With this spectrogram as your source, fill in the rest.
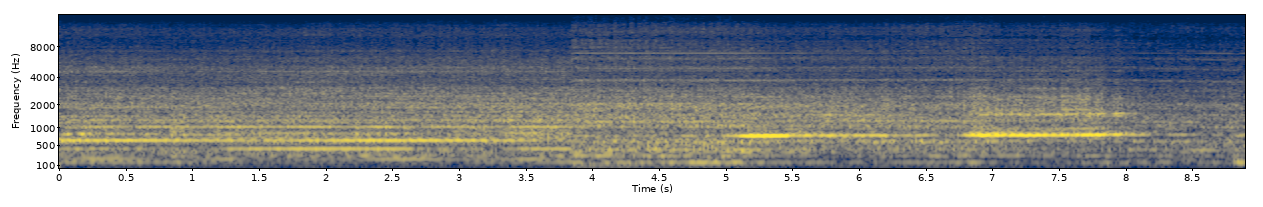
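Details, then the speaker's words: Milling spindle on a heavy roughing helix-spiral cut into a hole (to 26 mm diameter): whine steps down in pitch partway and sags again near the end, losing almost 200 RPM under load; the cutter survived. "Did you hear how it broke down when it was doing that helix spiral in the hole? I could hear that it broke down almost 200 RPM, so I thought maybe the mill wouldn't last there, but that wasn't a problem."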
